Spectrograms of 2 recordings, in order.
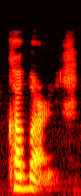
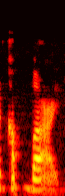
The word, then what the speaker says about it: cupboard: cup and word bar is always pronounced cover never cupboard even slow highly articulated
